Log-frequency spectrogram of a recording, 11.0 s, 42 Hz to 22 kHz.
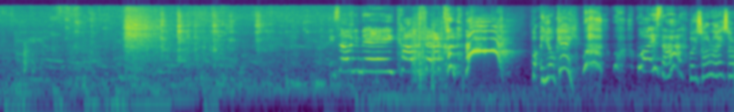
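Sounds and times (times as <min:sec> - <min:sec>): woman screaming: 0:06.8 - 0:07.8.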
